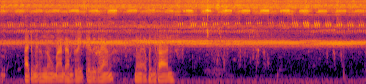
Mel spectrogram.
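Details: Young frogs croaking: two bouts of deep, rapidly pulsed, buzzy croaks in quick succession, the first longer, then quiet, with a steady high-pitched whine running throughout.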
